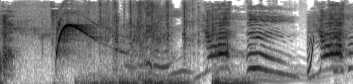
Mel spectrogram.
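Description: Cartoon-style sound effects and jingle for the closing logo. A sharp boing-like whistle shoots up and slides down about a second in, a low steady tone follows, and then a string of quick falling slide-whistle glides comes near the end.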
